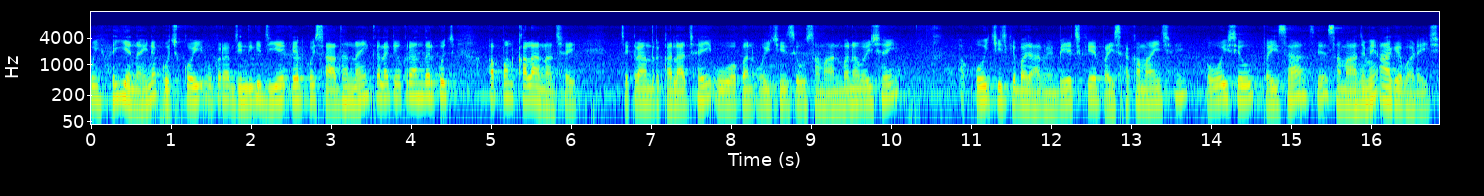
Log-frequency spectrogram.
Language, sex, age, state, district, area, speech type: Maithili, male, 18-30, Bihar, Sitamarhi, rural, spontaneous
